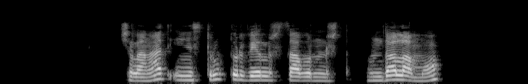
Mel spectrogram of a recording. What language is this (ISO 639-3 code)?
chm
